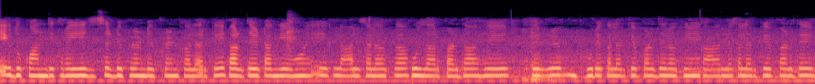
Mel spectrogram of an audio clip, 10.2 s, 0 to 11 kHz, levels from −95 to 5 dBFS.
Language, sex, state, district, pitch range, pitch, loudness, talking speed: Hindi, female, Rajasthan, Nagaur, 235-240 Hz, 240 Hz, -15 LUFS, 190 wpm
